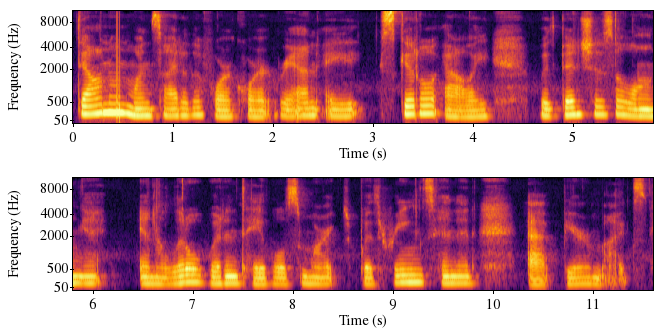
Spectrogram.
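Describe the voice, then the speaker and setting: Woman, slow storybook reading, soft half-whisper, mellow low voice. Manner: unhurried, stumbles over words. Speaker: streamer reading aloud. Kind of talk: live-streamed storybook reading.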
